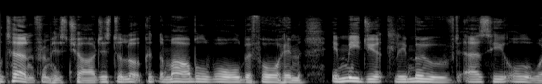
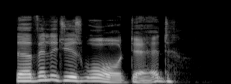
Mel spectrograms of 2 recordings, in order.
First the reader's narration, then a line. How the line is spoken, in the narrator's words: Will said solemnly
